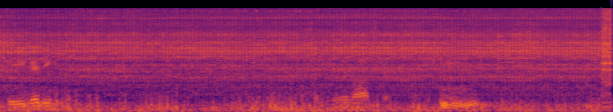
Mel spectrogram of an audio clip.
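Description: Small petrol engine of a backpack power sprayer running steadily, with a few short voices over it.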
